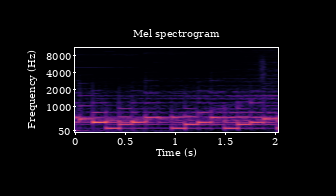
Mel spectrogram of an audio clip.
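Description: Intro music: a quick, repeating pattern of short stepping notes over a bass line.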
